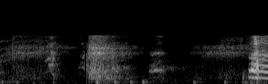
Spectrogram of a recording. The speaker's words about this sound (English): breathing into the mic.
